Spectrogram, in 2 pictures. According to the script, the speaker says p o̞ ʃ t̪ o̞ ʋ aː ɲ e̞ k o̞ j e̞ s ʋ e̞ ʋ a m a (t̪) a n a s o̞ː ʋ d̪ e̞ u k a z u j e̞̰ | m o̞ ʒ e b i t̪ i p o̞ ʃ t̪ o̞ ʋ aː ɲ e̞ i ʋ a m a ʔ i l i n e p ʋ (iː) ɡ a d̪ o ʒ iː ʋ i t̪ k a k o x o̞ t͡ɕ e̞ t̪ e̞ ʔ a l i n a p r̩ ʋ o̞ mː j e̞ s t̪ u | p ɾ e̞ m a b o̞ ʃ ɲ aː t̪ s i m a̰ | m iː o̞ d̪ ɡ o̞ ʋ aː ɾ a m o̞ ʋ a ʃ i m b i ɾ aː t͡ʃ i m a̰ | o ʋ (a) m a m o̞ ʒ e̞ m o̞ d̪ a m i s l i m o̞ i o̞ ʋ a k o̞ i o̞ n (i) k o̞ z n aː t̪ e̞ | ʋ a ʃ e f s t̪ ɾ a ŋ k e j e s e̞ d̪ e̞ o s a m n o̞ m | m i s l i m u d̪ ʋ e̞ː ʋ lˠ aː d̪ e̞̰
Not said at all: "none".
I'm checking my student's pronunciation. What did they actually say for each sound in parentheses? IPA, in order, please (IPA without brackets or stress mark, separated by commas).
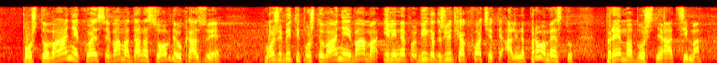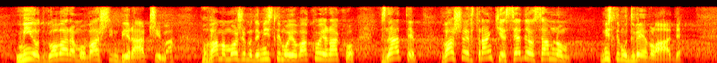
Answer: d̪, iː, a, a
